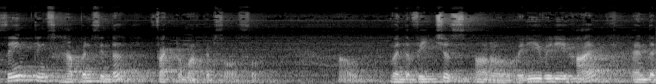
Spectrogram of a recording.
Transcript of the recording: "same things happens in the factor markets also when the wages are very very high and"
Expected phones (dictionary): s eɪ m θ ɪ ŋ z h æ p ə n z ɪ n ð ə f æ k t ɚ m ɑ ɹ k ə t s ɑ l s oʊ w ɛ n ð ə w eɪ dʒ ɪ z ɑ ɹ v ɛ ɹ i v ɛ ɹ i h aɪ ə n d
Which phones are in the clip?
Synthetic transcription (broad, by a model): s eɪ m t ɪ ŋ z h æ p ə n s ɪ n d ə f æ k t ɚ m ɑ ɹ k ə t s ɑ l s oʊ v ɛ n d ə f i tʃ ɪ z ɑ ɹ v ɛ ɹ i v ɛ ɹ i h aɪ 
